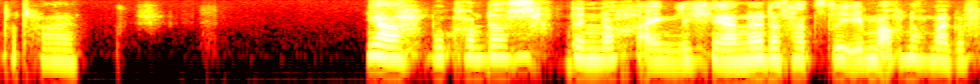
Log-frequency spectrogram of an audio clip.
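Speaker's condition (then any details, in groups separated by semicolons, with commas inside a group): Cleft palate; congenital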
